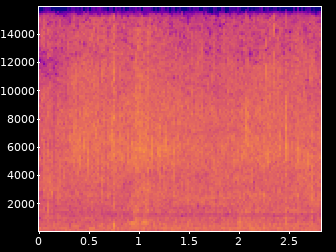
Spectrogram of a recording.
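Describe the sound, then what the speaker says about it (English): Bacon cooking in hot oil for brisket chili, a loud continuous crackling sizzle close up, with occasional stirring scrapes and no voices. "So my bacon's cooking in the oil."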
